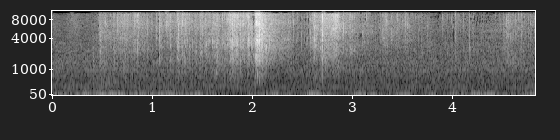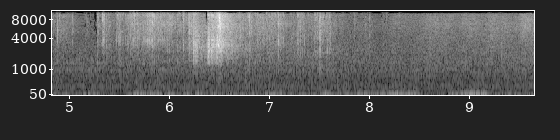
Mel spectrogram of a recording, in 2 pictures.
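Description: Chewing food close to the microphone: crunchy, crackly mouth sounds in two spells, loudest about two seconds and about six and a half seconds in.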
